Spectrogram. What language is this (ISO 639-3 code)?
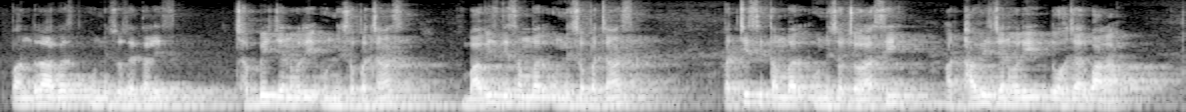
hin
